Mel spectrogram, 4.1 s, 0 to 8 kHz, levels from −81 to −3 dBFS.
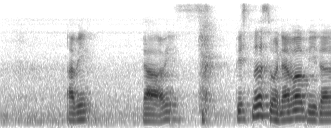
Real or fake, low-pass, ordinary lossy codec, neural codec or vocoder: fake; 7.2 kHz; AAC, 48 kbps; vocoder, 44.1 kHz, 80 mel bands, Vocos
